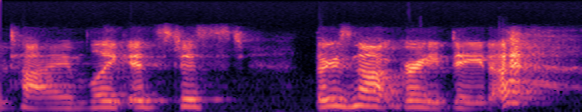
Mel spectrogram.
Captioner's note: laughs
